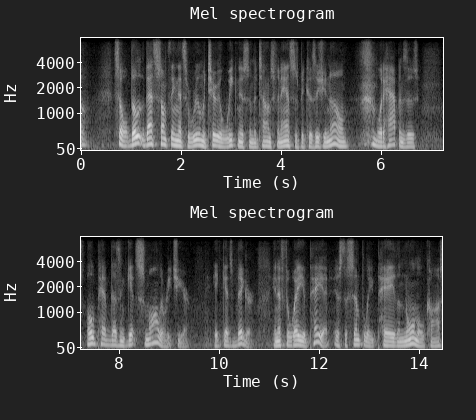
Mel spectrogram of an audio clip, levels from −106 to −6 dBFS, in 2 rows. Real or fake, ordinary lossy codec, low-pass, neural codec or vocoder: fake; Opus, 24 kbps; 7.2 kHz; codec, 16 kHz, about 1 kbps, DyCAST, with the encoder's durations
